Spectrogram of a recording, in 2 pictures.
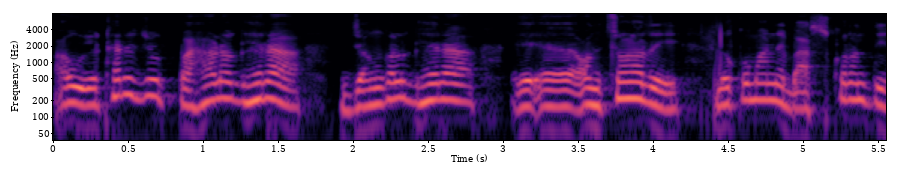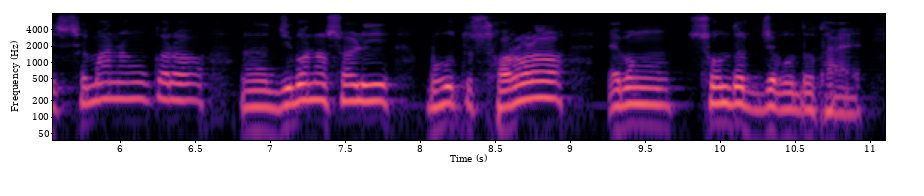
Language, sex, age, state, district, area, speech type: Odia, male, 30-45, Odisha, Bhadrak, rural, spontaneous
